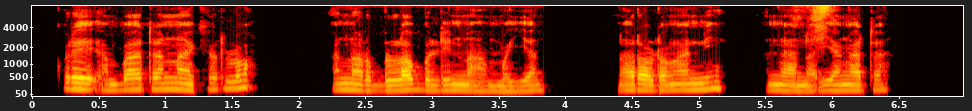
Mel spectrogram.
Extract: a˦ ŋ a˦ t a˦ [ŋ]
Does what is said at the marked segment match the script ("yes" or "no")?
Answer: no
